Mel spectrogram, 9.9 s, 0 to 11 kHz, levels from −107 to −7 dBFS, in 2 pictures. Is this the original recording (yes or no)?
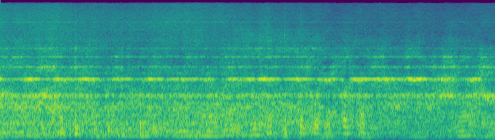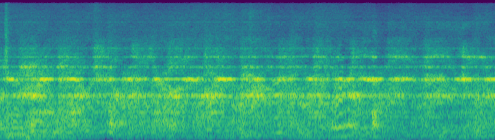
no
